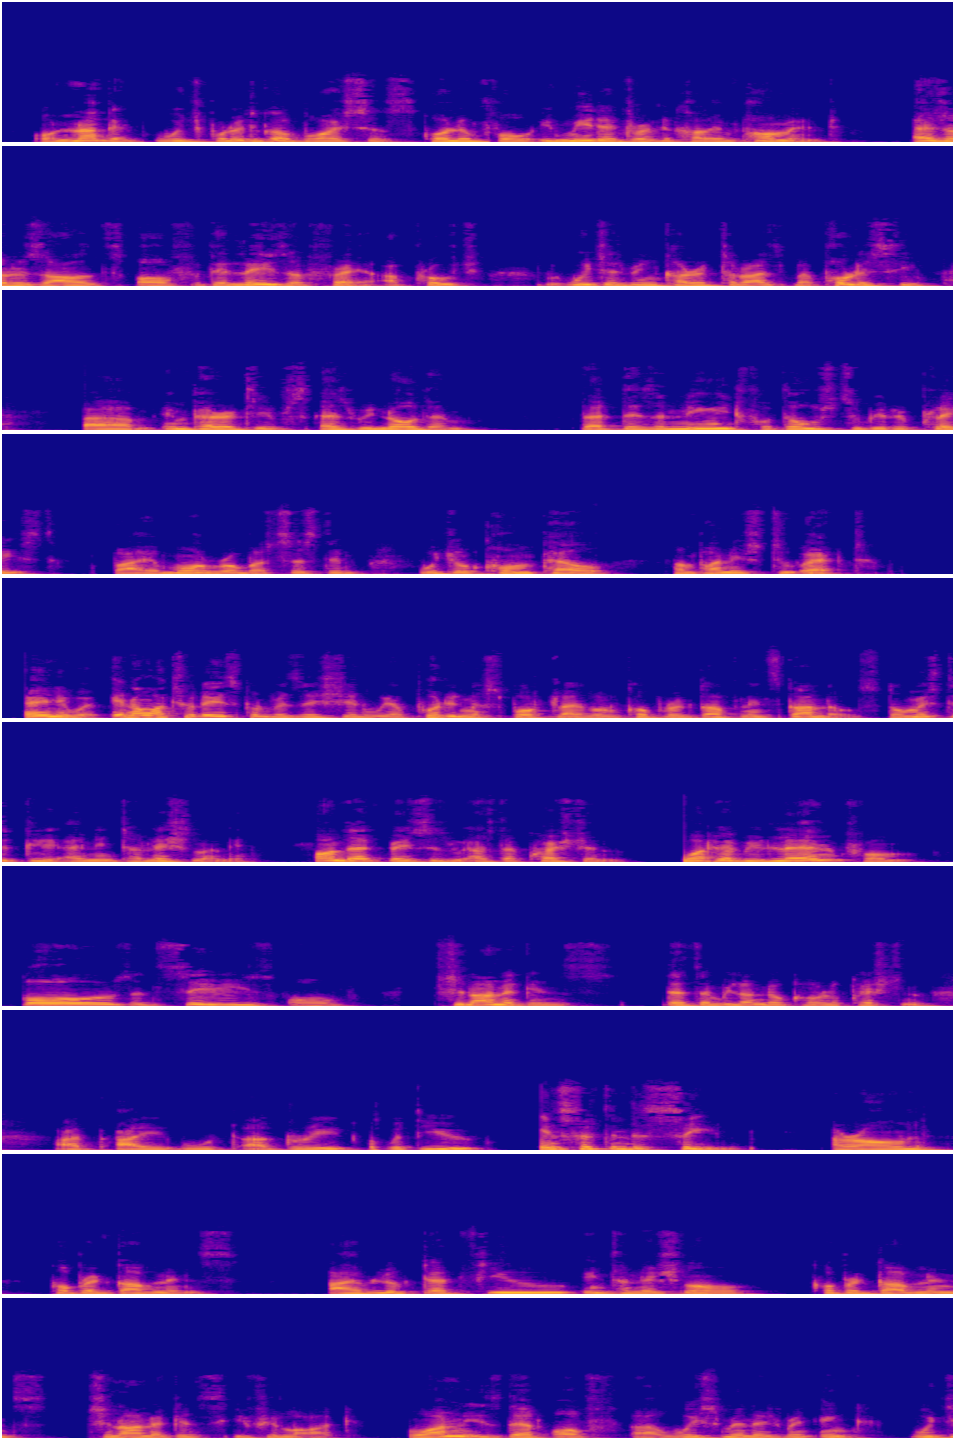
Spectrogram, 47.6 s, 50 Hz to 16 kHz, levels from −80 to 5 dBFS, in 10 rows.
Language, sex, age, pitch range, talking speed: English, male, 50-69, 100-120 Hz, 150 wpm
